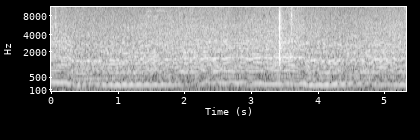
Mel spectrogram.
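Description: A race car engine in the Assetto Corsa video game holds a steady, close, high drone, dipping in pitch twice as the car nearly spins out at a hairpin, with a faint tick midway.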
